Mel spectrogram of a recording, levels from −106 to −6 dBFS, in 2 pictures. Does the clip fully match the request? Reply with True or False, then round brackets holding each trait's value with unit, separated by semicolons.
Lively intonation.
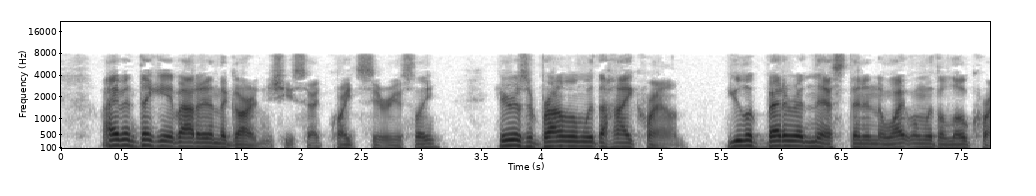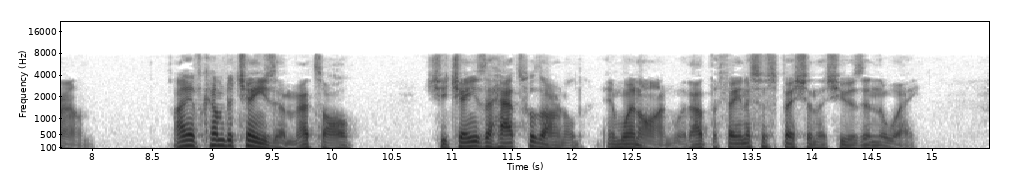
True (7.4 semitones)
